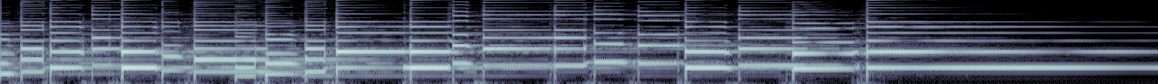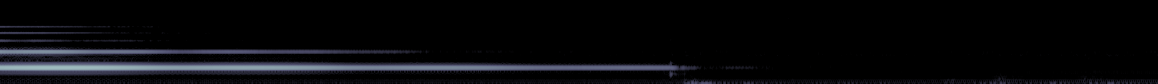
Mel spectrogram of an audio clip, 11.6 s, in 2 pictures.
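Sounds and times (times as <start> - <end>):
mandolin playing a reel in D major: 0.0 - 8.4.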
